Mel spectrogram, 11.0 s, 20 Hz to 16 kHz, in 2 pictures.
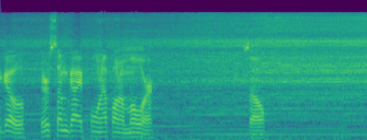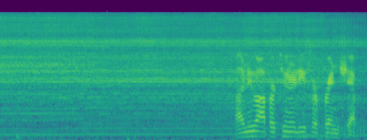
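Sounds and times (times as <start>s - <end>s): riding lawn mower engine whining: 0.0s - 11.0s.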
